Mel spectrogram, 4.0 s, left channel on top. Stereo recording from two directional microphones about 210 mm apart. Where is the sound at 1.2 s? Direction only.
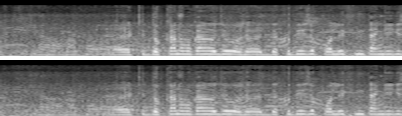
10° left (ahead or behind).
